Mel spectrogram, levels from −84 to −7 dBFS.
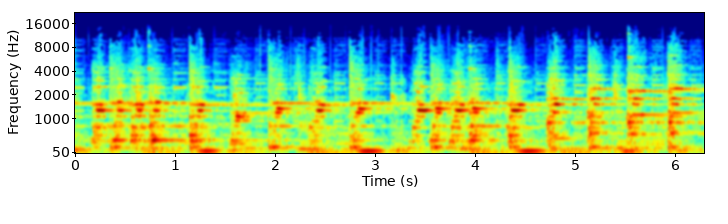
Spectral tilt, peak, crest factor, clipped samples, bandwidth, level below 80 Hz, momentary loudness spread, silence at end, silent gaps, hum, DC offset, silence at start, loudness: -5 dB/octave; 0 dBFS; 14 dB; under 0.1%; 13.5 kHz; -36 dBFS; 4 LU; 0 s; none; none; under 0.1%; 0 s; -14 LUFS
